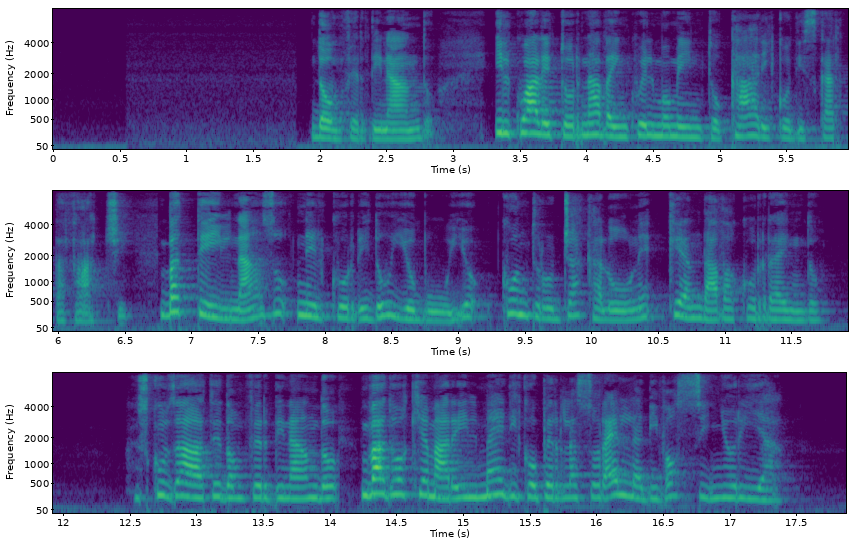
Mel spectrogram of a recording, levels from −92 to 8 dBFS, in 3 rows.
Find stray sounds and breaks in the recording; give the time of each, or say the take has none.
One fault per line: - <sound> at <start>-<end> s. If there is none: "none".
none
